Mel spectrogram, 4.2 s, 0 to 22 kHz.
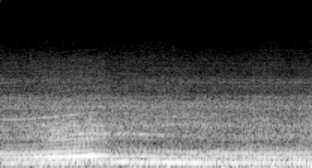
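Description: A 2020 Triumph Speed Triple RS motorcycle pulls hard in second gear, a loud, close engine drone with rising pitch and steady throttle, heavy wind rush underneath, no voices.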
